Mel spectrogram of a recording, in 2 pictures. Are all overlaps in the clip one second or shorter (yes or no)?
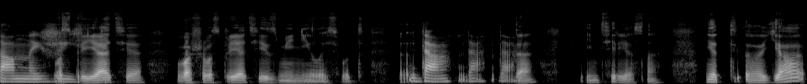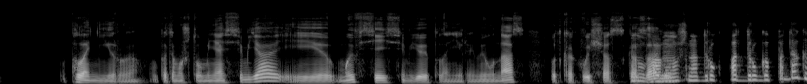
yes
